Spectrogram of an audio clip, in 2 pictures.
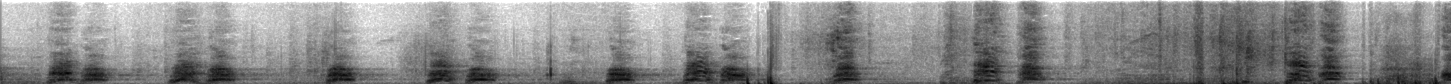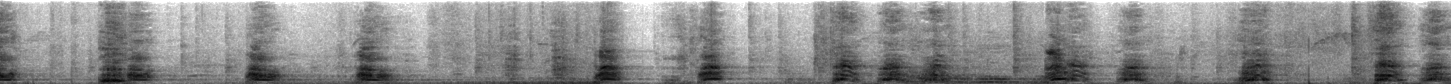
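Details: German Shepherd barking: a steady run of short, sharp, fairly high-pitched barks, often in quick pairs, nearly two per second throughout, with a brief rough scuffling noise near the middle.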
